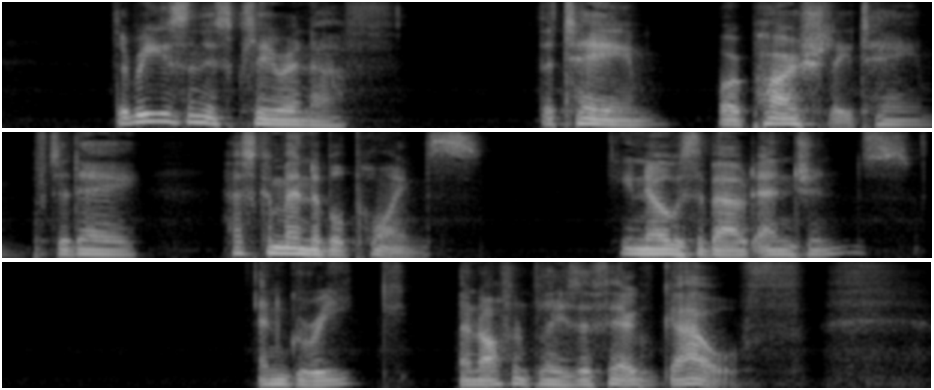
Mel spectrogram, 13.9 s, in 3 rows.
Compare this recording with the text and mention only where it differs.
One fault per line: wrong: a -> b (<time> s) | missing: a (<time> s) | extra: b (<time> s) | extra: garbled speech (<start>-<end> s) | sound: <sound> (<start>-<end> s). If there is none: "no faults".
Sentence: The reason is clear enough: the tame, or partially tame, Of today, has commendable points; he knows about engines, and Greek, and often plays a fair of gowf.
no faults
